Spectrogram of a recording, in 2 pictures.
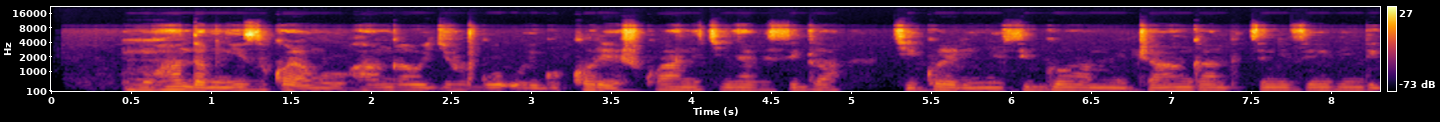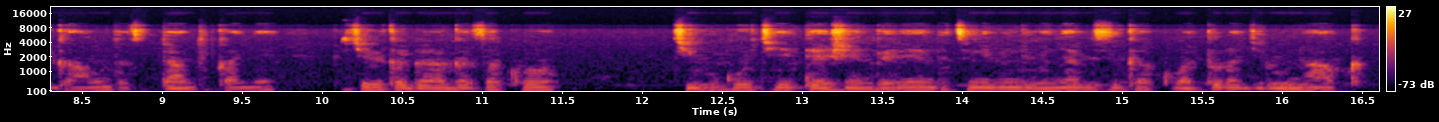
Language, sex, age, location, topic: Kinyarwanda, male, 18-24, Kigali, government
